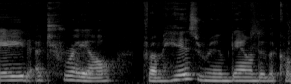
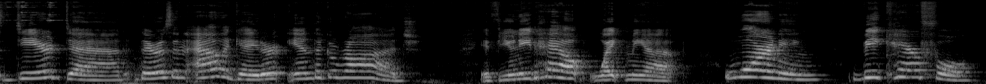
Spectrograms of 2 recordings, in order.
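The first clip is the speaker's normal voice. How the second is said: put-on higher childlike note reading; 7 semitones higher, 4 dB louder than usual. Reading the boy's note aloud.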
